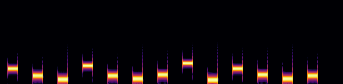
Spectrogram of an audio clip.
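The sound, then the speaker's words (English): Thirteen short, evenly spaced pure electronic tones play a well-known melody with each note shifted into a different octave, so the pitch leaps irregularly up and down. The notes are steady in loudness, with no voices. “So Diana takes a well-known tune, doesn't change the melody, just changes the range.”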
